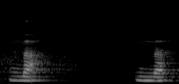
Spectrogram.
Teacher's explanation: em sẽ phải rung cổ họng một chút và chúng ta sẽ bật ra một chút nhá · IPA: /m/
